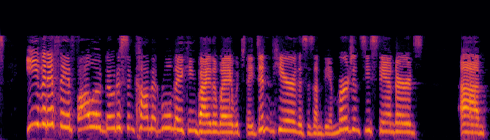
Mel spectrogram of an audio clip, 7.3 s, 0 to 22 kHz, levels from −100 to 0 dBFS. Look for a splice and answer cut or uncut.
uncut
